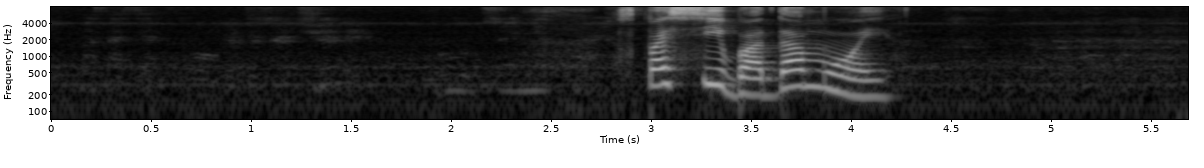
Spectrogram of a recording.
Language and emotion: Russian, neutral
